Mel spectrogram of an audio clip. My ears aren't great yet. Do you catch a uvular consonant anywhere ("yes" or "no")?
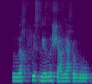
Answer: yes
